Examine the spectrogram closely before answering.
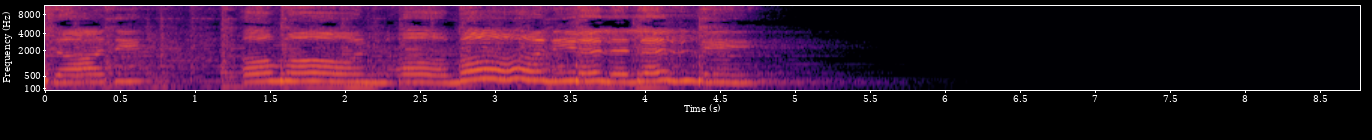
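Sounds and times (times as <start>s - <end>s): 
Andalusian Arabic muwashshah song: 0.0s - 5.8s.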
